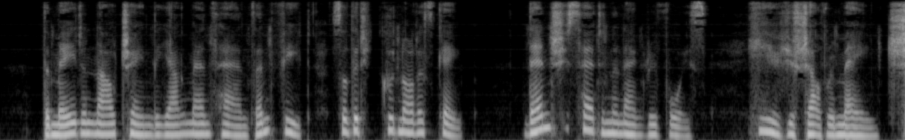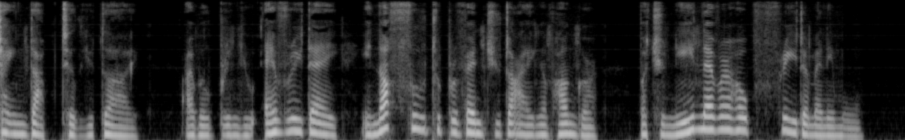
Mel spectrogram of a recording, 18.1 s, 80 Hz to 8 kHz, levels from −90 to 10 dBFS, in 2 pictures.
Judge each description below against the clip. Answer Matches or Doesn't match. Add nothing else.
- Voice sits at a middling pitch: Matches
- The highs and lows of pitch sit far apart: Doesn't match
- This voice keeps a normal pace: Matches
